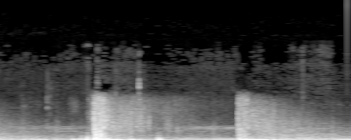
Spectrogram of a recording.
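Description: Two loud, close grenade blasts go off in the PUBG battle royale game around Pochinki, each a sharp boom with a rumbling tail, about a second and a half apart.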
